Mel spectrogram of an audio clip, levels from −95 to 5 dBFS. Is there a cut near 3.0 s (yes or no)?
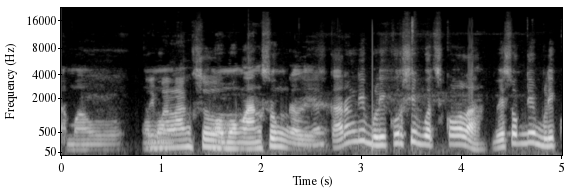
yes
